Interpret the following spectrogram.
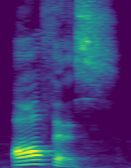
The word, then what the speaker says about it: office: Non-native speakers usually associate the vowel letter with a pure vowel sound. Therefore, pronouncing this o as o. Office, job problem. Whereas, it's actually a back open a sound.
